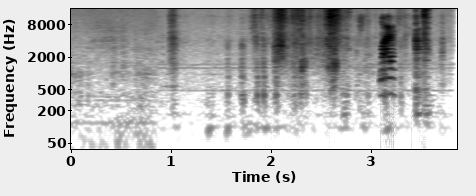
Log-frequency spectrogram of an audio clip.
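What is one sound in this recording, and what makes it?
Cardboard and packing paper rustle and crinkle.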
